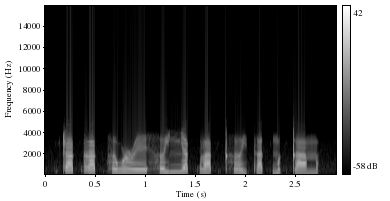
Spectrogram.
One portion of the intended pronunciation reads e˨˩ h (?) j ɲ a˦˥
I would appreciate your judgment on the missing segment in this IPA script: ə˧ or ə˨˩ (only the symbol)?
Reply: ə˧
